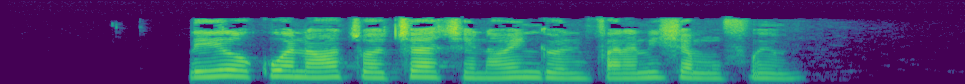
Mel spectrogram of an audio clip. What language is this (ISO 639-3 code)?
swa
